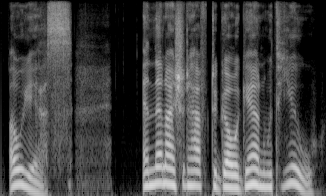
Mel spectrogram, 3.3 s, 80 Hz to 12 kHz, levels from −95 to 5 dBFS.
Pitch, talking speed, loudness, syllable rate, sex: 185 Hz, 220 wpm, -18 LUFS, 5.7 syllables/s, female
